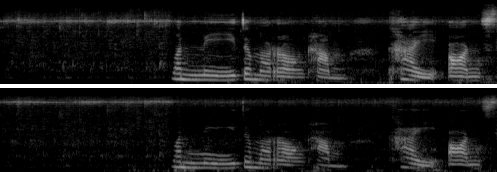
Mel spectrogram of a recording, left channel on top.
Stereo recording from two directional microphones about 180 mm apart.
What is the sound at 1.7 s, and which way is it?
Speech, 20° left (ahead or behind).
